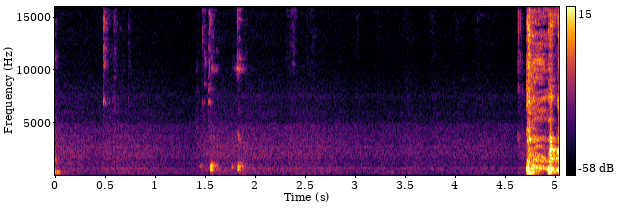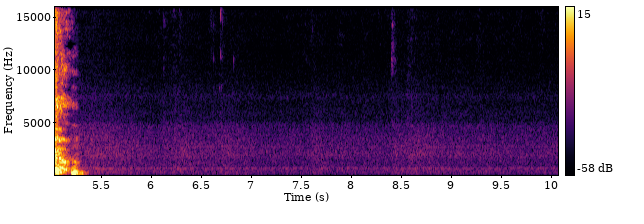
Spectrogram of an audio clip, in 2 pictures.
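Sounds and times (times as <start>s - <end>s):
person coughing: 4.6s - 5.4s.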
